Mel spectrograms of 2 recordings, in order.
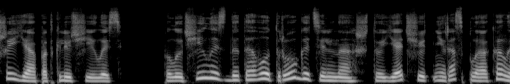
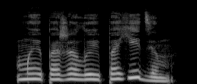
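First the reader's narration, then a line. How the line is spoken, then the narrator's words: Timid question. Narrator (Russian): робко спросила я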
